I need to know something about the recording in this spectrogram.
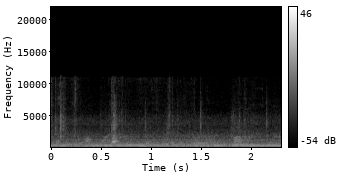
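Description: Airbus A320 cabin noise while taxiing: a steady hum with one constant buzzing tone, broken by a few light clicks.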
